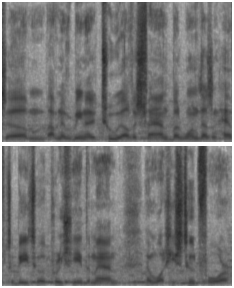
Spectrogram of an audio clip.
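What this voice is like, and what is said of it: Romanian accent. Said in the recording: “it's obvious by your accent, you're not from Tupelo ... I'm originally from Romania”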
